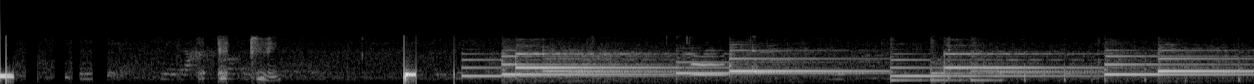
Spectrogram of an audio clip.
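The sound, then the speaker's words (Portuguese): Call transfer tone on a phone line: after a few faint sounds and a single click, a steady sequence of sustained electronic notes plays, changing pitch every couple of seconds in a simple melodic pattern. “Peço que a senhora aguarde um minuto, que eu vou transferir a ligação para o setor de qualidade para dar continuidade à nossa contratação, tá bom? Transferência.”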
